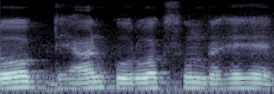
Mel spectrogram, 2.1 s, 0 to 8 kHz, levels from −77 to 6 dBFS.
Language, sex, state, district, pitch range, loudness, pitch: Hindi, male, Jharkhand, Ranchi, 125-135 Hz, -16 LUFS, 130 Hz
